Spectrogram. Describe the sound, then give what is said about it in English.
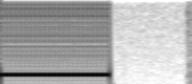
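A steady telephone tone on a call being dialed, one loud, buzzy mid-pitched beep of about half a second, then silence and a faint rough sound at the very end. “so he wanted me to call him. Okay. We're in dialing again.”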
